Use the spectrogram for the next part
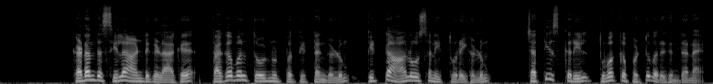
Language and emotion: Tamil, neutral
